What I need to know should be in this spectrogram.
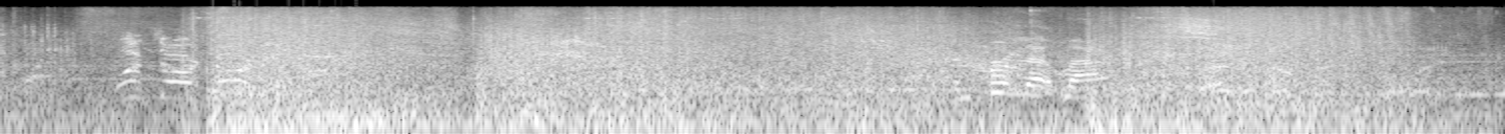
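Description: Gunfire rattles rapidly in a game.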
